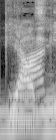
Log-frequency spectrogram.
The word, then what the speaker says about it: Gyasi: Y-A-A, ja wahrscheinlich, und Giasi. – G-Y-A-S-I, Giasi. Ja, Giasi, würde ich auch sagen.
